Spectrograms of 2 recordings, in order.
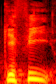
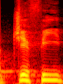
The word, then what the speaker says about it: Giphy: gonna get mine from giphy or jiffy depending on your preferred pronunciation dot com and i'd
